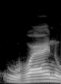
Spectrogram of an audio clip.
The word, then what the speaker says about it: when: When, remember, when, what, which, where, the H is silent. We do not need to pronounce H.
